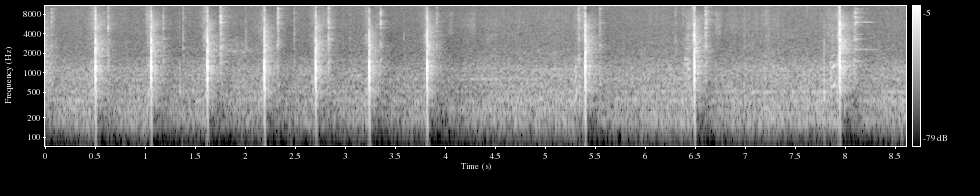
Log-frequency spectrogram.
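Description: Kitchen knife slicing white elf mushrooms thin on a cutting board: sharp knocks of the blade on the board, about two a second for the first half, then three slower, spaced cuts.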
